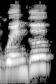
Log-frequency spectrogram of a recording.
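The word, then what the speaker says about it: Ringu: of the Japanese movie rengu or just simply ring you can't say the you because the U is silent that's how the Japanese do it okay but I just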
